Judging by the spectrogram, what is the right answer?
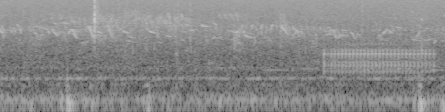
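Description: A dawn chorus of songbirds chirping, with a wild turkey gobbling once, a rapid rattling call about a second long, a little after halfway through. A few low thuds sound underneath.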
